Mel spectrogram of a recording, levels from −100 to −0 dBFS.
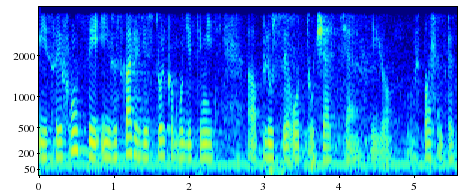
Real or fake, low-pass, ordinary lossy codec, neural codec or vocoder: real; 3.6 kHz; none; none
